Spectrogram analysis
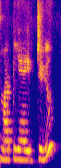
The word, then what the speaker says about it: My Billet Doux: first time this is natalia her company is my ba do is that the correct way to pronounce yeah i've had some practice i must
